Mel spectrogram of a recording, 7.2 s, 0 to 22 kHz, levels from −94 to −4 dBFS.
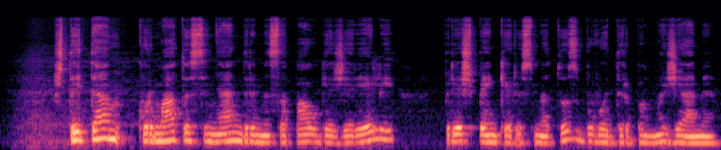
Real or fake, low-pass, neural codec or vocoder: real; 14.4 kHz; none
